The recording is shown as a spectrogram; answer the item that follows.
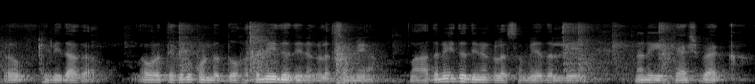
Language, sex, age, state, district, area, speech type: Kannada, male, 30-45, Karnataka, Bangalore Urban, urban, spontaneous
